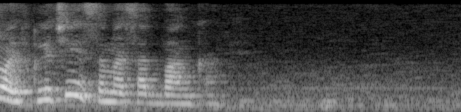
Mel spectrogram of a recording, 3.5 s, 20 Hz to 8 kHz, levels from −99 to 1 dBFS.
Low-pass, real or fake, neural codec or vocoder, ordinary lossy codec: 7.2 kHz; real; none; MP3, 64 kbps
